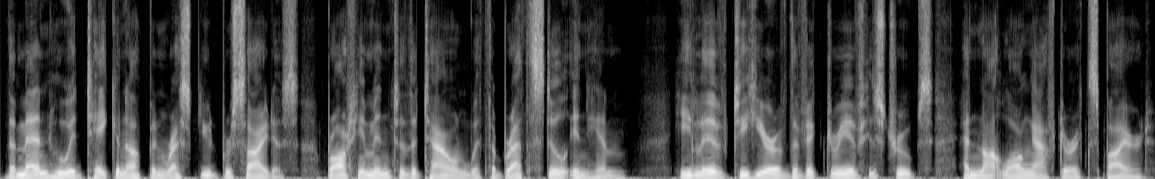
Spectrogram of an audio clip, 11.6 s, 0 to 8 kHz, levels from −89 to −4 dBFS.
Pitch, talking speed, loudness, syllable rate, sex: 110 Hz, 180 wpm, -17 LUFS, 4.4 syllables/s, male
